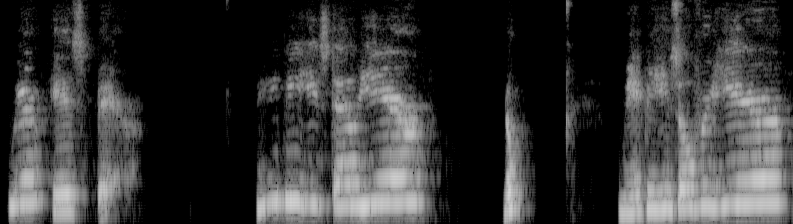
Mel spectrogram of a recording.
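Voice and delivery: soft, slow, wondering aloud; hushed searching. Acted. Hippo hunts for hidden Bear, hushed and slow. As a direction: search softly, stretching each guess.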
